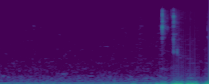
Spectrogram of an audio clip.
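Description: Quiet pause with a faint low hum, then two short clicks about a second and a half in.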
